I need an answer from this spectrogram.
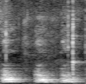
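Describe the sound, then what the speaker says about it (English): A dog barks three quick times somewhere nearby in a home kitchen, short sharp yaps in a loose rhythm with no voices over them. "Please excuse the dog barking."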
